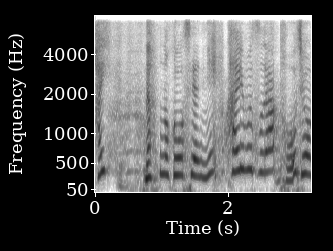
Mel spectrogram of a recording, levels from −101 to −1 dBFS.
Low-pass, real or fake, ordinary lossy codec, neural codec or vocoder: 7.2 kHz; fake; none; codec, 16 kHz in and 24 kHz out, 0.4 kbps, LongCat-Audio-Codec, four codebook decoder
